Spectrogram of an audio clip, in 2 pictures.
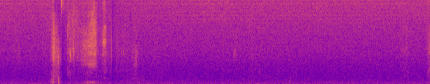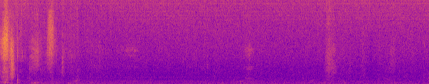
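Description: A cotton swab rustles and scrapes close against an ear.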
